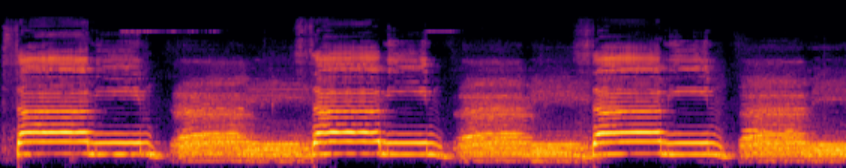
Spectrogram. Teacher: The tip of the tongue between the top and bottom teeth.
